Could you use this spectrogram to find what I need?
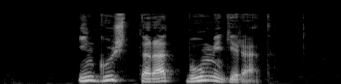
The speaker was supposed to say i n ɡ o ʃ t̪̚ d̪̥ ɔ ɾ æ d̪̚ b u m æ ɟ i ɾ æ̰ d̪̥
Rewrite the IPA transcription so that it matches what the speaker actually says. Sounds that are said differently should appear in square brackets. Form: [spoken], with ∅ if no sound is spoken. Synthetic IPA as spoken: i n ɡ [u] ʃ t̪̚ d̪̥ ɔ ɾ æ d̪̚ b u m [i] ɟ i ɾ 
